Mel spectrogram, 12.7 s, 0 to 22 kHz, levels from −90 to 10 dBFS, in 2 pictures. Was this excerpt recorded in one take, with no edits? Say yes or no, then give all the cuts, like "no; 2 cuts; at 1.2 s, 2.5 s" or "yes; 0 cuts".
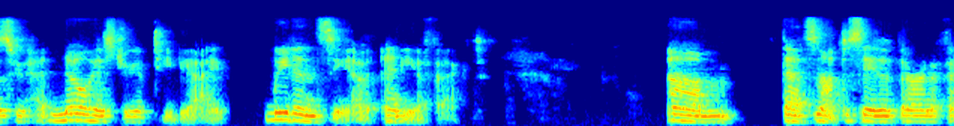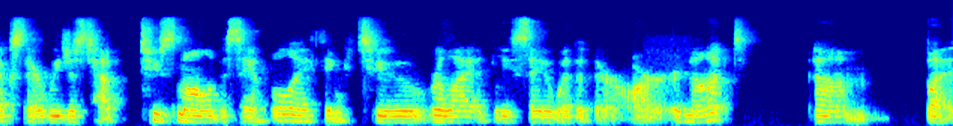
yes; 0 cuts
